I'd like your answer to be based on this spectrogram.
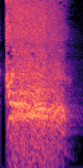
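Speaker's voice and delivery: high-pitched full-throated yell; screaming. Acted. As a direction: scream it out like a tantruming kid. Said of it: "stop screaming".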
